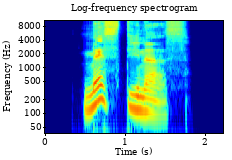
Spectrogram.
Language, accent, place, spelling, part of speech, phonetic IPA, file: German, Germany, Berlin, Messdieners, noun, [ˈmɛsˌdiːnɐs], De-Messdieners.ogg
- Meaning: genitive singular of Messdiener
